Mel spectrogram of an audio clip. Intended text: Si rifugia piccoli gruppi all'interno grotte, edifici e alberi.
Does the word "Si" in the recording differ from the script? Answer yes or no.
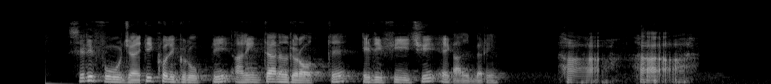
no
